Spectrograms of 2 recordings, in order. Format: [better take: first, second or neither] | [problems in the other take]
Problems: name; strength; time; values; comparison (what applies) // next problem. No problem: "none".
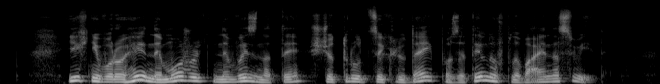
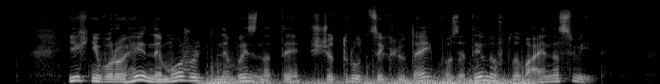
first | wind noise on the microphone; occasional gusts; from 2 to 5.5 s; 15 dB below the speech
